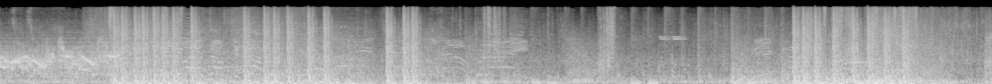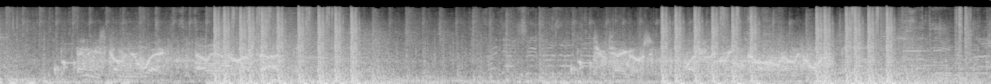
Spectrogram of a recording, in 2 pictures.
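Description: Rapid rifle gunfire bursts out in loud volleys.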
